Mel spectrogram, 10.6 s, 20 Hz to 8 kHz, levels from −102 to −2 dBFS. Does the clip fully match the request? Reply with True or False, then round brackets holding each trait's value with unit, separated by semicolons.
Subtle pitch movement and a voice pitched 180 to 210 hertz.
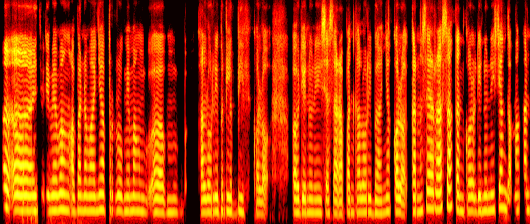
True (2.3 semitones; 190 Hz)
